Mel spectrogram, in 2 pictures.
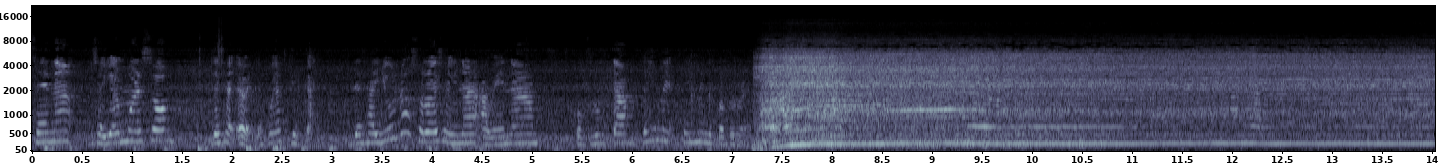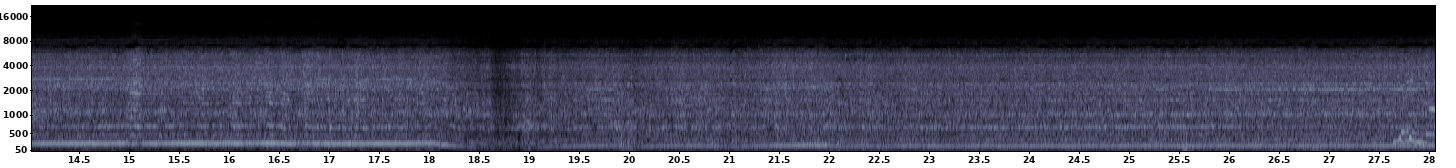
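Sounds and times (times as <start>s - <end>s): blender motor running: 7.2s - 28.0s.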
